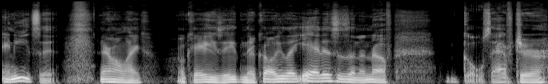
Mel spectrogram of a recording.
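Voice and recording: The speaker is reading aloud in a natural voice. Pitch variation is ordinary.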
